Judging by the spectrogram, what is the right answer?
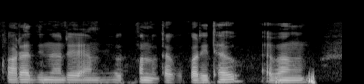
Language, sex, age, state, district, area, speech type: Odia, male, 18-30, Odisha, Jagatsinghpur, rural, spontaneous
